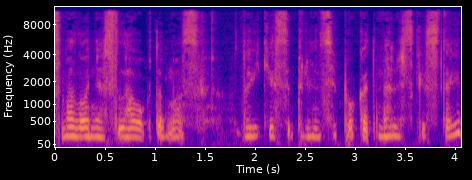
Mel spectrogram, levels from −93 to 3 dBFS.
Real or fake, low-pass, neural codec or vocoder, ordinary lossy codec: fake; 10.8 kHz; codec, 24 kHz, 3 kbps, HILCodec; MP3, 48 kbps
